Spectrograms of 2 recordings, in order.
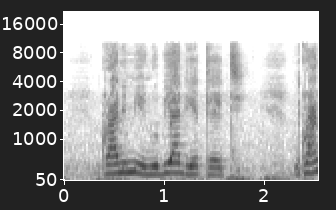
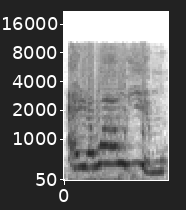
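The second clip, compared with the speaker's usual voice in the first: sudden loud outburst; 10 semitones higher, 10 dB louder than usual. Real, not acted. Heated family talk about money.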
